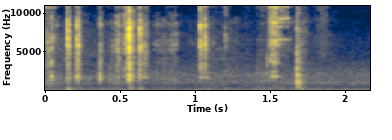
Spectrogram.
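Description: Metal kitchen utensils such as steak knives, spoons and tongs clink and jangle in a camping kit inside a Mitsubishi Express van, several light scattered taps over a low background rumble.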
